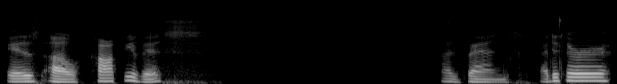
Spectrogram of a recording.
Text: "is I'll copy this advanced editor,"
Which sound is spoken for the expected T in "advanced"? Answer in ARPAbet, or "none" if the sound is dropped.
none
